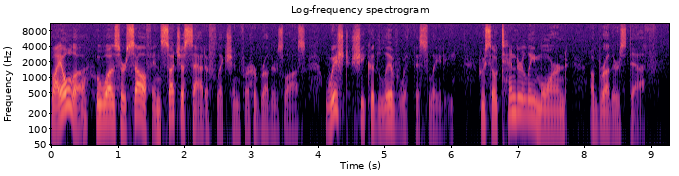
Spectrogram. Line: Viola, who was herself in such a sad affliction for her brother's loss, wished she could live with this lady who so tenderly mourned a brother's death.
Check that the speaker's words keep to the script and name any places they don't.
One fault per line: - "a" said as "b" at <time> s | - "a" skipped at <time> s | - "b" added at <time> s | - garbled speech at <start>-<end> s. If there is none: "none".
none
